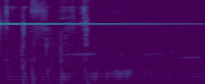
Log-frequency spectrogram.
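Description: A single bright bell-like ding ringing out and slowly fading away, gone near the end. A few soft clicks of handling noise fall in the first second.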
